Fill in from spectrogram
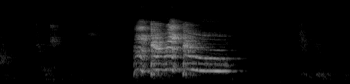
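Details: Pet talking parrots: one loud, speech-like outburst lasting about a second, harmonic with falling tones, framed by faint short chatter before and after.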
